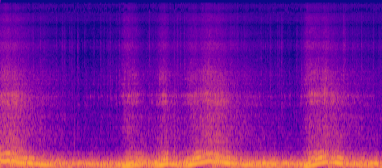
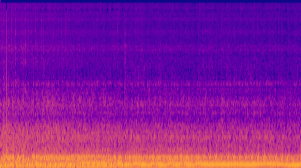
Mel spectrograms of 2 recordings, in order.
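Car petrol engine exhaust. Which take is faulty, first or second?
second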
